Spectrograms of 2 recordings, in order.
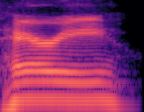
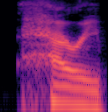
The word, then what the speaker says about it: Harry: No, I say my Harry rhymes with Mario.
